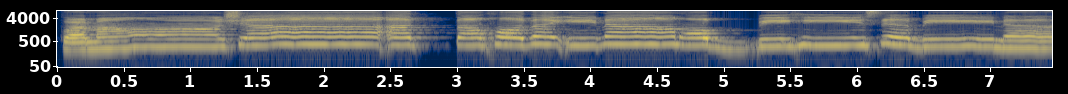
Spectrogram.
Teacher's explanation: سبیلا، سبی یا ساکن سے پہلے با کے نیچے زیر ہے تو یا مدہ ہے، یا مدہ کو بھی 2 حرکات کے برابر ہم نے کھینچ کر پڑھنا ہے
